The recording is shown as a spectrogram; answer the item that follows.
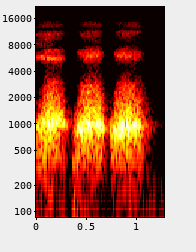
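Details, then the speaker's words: Vocal imitation of a heart murmur: three breathy whooshes representing blood leaking back through a leaky valve (valve insufficiency), as heard on a stethoscope. "unless you have a um a leaky valve or a flap in which case some blood will whoosh back through there and when it whooshes through on your stethoscope you'll hear it"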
